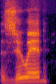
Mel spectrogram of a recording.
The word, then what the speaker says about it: zooid: So maybe it's pronounced zooid. Zooid. There we go.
